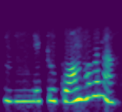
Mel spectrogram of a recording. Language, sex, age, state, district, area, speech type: Bengali, female, 18-30, West Bengal, Birbhum, urban, conversation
